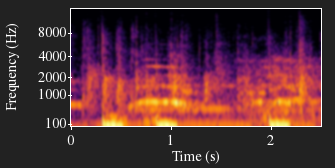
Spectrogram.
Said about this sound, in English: Personally, thank you very much. Give yourself a clap.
